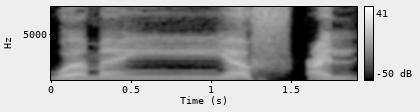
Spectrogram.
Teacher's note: Fa jangan dihirikkan, jangan ya fa'al. Fa mati.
